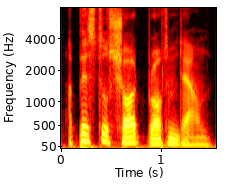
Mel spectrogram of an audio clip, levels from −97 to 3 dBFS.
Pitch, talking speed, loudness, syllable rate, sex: 105 Hz, 230 wpm, -16 LUFS, 5.0 syllables/s, male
